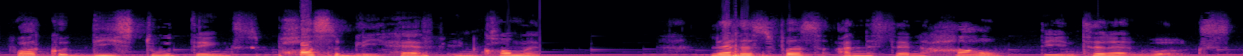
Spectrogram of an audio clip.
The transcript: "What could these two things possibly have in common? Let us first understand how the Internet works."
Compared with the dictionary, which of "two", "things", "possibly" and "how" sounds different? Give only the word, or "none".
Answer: things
